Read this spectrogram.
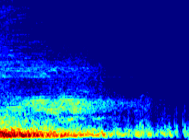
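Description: A burst of fire crackles and fades.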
